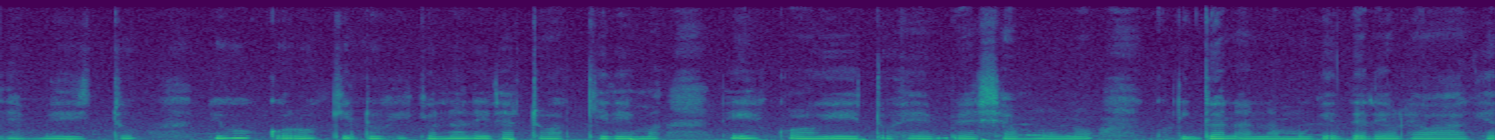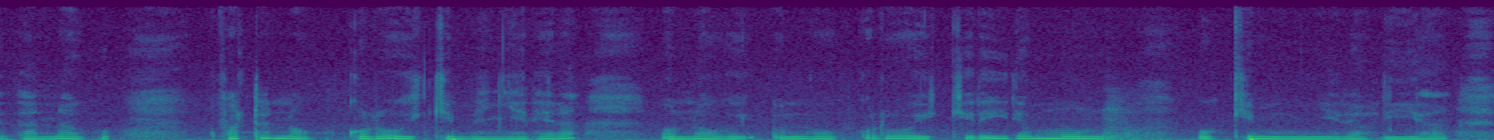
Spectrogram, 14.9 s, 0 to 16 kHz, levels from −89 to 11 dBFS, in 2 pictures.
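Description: No system faults are audible anywhere in the speech, and the only steady background is ordinary room noise sitting about 27 dB below the talker.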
